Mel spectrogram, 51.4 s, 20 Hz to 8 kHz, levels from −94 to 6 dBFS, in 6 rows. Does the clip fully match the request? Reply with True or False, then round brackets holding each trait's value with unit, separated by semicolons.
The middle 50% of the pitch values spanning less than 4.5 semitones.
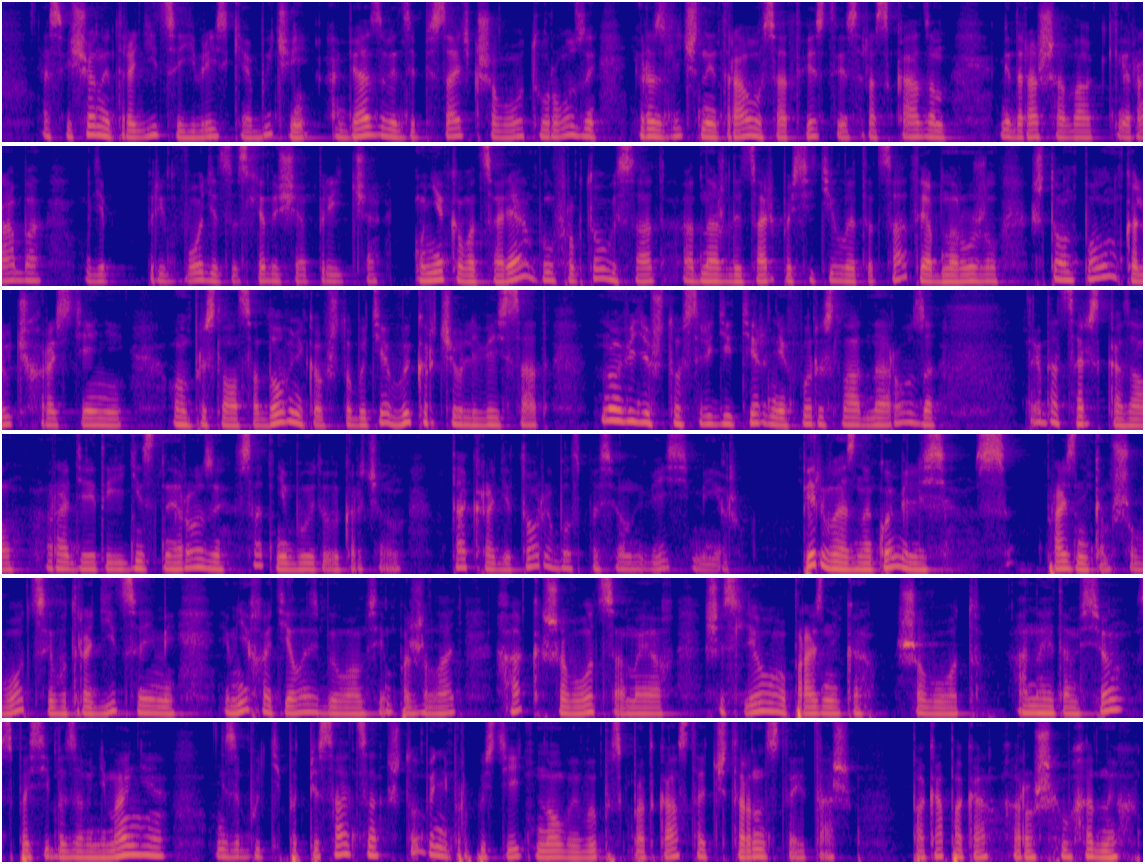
True (3.0 semitones)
